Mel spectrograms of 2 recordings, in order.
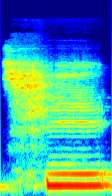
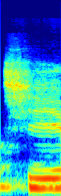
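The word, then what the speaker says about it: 七: Okay, 老师 nak ingatkan anda semua, ini Q tak boleh pronounce sebagai ki, ya. Yeah? Ini kalau dalam bahasa Melayu adalah pronounce sebagai ke, kan? Macam Quran punya ke. Tapi ini jangan pronounce sebagai ke. Ini adalah chi, chi, ikut.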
